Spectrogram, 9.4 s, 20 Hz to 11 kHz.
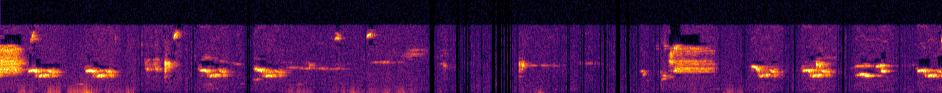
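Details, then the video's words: Oriole recorded on 13 May: a series of short chirping and chattering notes repeated irregularly, with brief pauses and a few soft, thin whistles between them. "A BEAUTIFUL ORIOLE WANTS TO SAY HELLO"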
